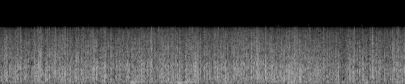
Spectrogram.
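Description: Heavy rain pouring down on a street and on an umbrella held overhead: a steady, dense hiss peppered with many sharp drop hits.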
